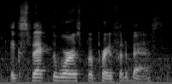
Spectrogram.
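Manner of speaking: usual speaking voice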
